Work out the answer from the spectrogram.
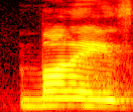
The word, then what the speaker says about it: Monet: Monet's garden, not to be confused with Monet's, because I was saying it incorrectly. The proper pronunciation is Monet.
